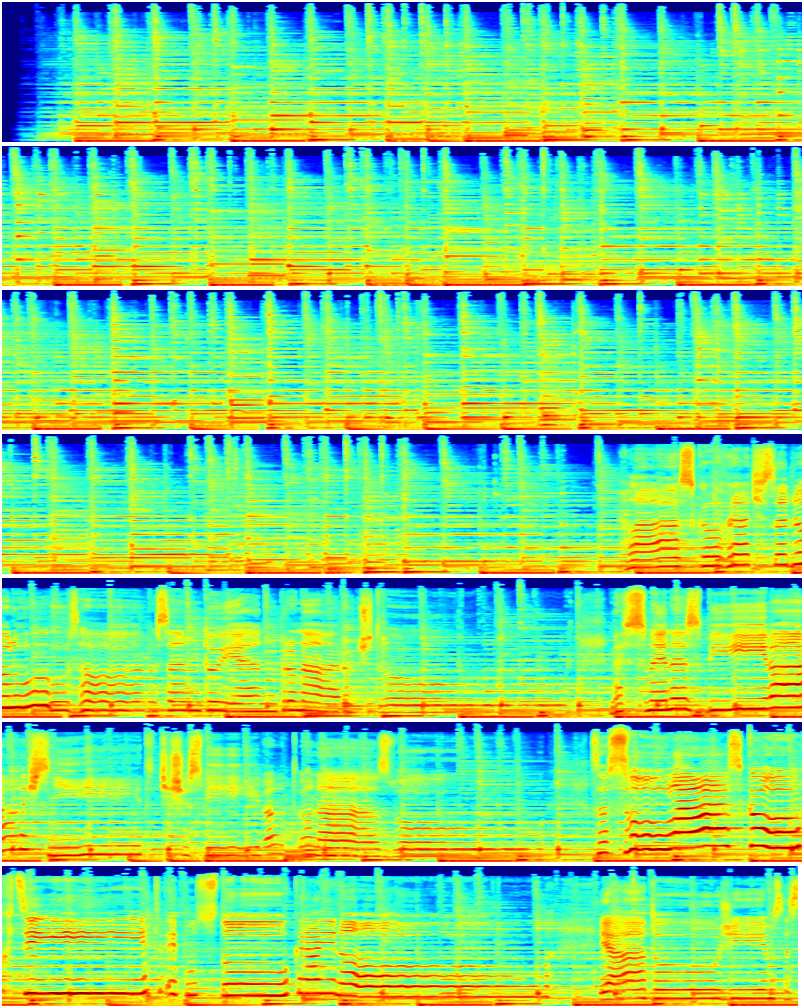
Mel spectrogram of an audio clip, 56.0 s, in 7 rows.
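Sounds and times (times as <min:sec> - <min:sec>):
autoharp: 0:00.4 - 0:55.9.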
